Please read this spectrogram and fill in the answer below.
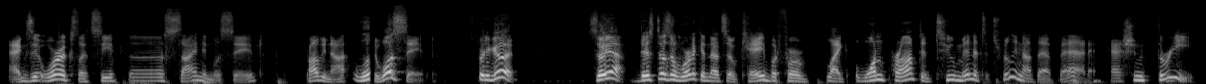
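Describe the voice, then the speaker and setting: A man's voice: fairly high pitch, dry recording, studio quality. A man giving casual, unscripted tech commentary over a screen recording, slangy and reacting aloud as he goes. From Pakistani background. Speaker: tech YouTuber, host.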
